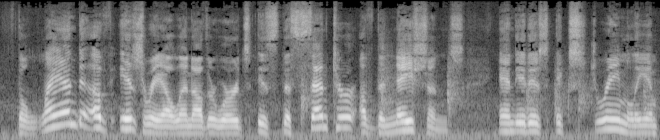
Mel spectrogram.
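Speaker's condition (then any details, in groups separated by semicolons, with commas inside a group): No condition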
